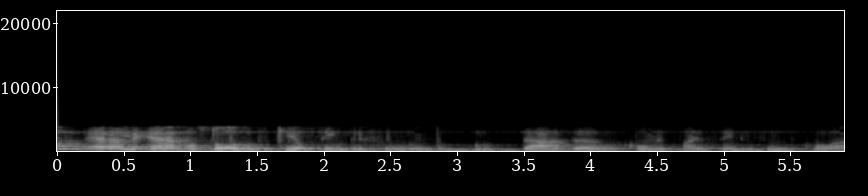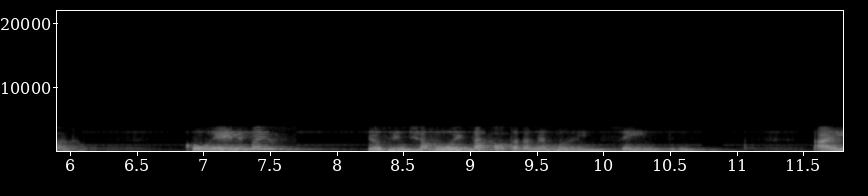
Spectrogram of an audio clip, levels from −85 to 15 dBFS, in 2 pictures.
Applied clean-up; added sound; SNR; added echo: neural separator model SepFormer DNS4.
